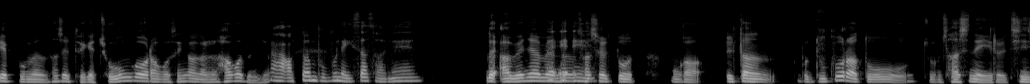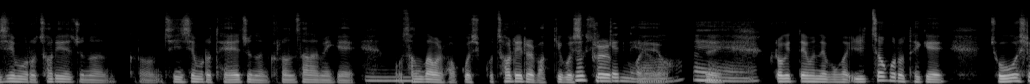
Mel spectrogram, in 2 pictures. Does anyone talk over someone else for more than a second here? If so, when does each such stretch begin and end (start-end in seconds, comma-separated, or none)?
16.0-17.6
